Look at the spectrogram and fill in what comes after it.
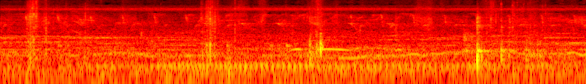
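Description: Small birds chirping repeatedly, with a few sharp knocks, the loudest a little before the end.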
